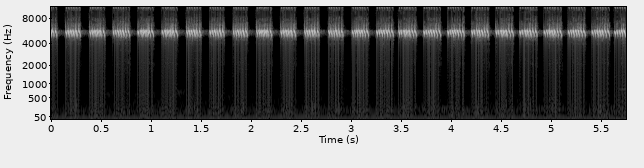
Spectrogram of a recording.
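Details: Steady, rapid cricket chirping from two insects, bright high pulses repeated around four times a second, clean with no background noise.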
